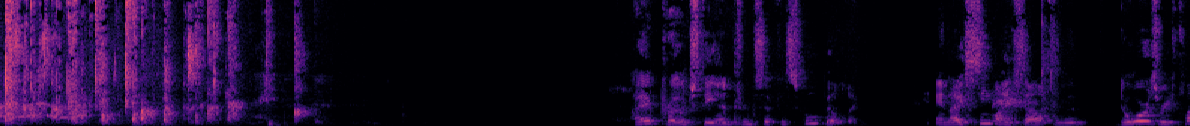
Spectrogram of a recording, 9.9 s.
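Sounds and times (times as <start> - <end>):
audience applause: 0.0 - 2.6
speech: 5.3 - 9.9.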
